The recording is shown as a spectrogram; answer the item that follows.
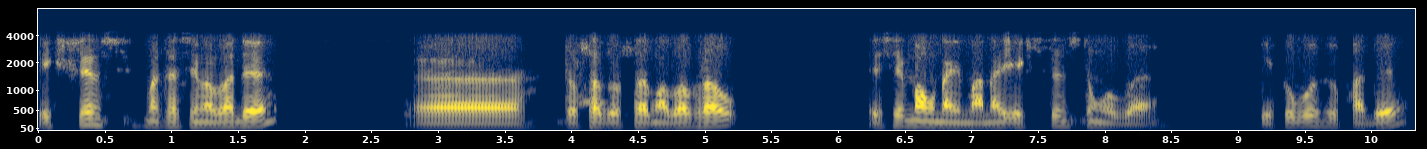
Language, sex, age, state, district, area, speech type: Bodo, male, 60+, Assam, Chirang, urban, conversation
